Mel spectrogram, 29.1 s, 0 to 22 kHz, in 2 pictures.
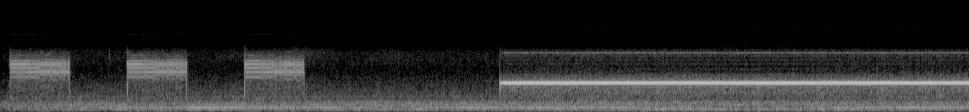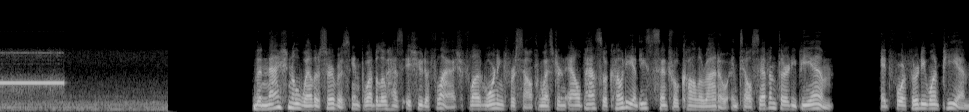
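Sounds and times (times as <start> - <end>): steady attention tone: 0.0 - 15.6
faint low hum: 0.0 - 17.1.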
